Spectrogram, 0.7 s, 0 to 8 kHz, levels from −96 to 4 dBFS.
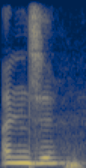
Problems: low volume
